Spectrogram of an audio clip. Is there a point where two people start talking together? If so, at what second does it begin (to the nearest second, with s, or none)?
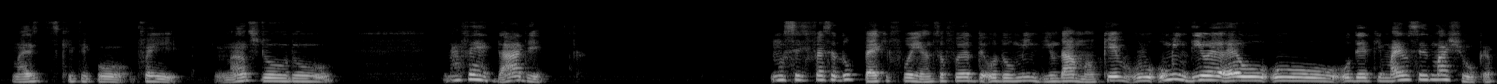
none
